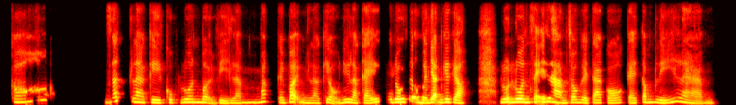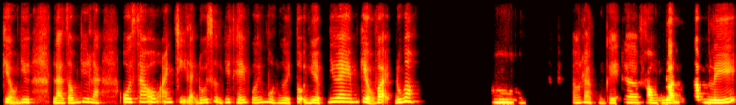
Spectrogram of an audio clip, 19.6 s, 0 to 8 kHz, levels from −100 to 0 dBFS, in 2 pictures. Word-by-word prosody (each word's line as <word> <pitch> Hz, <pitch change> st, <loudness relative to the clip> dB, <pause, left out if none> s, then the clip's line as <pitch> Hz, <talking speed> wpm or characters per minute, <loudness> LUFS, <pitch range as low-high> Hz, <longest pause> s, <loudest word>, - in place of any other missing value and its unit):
Có, 240 Hz, +1 st, -2 dB, 1.0 s
rất -, -, -4 dB, 0.2 s
là 250 Hz, -3 st, +1 dB
kỳ 215 Hz, -2 st, 0 dB
cục 210 Hz, +1 st, -6 dB
luôn 230 Hz, +1 st, +1 dB
bởi 220 Hz, -3 st, 0 dB
vì 175 Hz, +2 st, -3 dB
là 180 Hz, 0 st, -5 dB
mắc 220 Hz, +6 st, -3 dB
cái 200 Hz, -1 st, -5 dB
bệnh 240 Hz, -1 st, +1 dB
là, 180 Hz, -1 st, -6 dB
kiểu 210 Hz, +5 st, -3 dB
như 220 Hz, +4 st, 0 dB
là, 205 Hz, -4 st, +1 dB
cái 185 Hz, +2 st, -2 dB
cái 225 Hz, 0 st, -4 dB
đối 240 Hz, +1 st, +6 dB
tượng -, -, +1 dB
mà 195 Hz, -, +2 dB
nhận 190 Hz, -, +5 dB
kia 240 Hz, -, +7 dB
kìa, 205 Hz, -5 st, +3 dB, 0.5 s
luôn 235 Hz, 0 st, +4 dB
luôn 250 Hz, -2 st, +9 dB
sẽ -, -, 0 dB
làm 215 Hz, -7 st, +3 dB
cho 220 Hz, 0 st, 0 dB
người 200 Hz, -4 st, -1 dB
ta 205 Hz, +3 st, -1 dB
có 190 Hz, 0 st, -3 dB
cái 190 Hz, -2 st, -2 dB
tâm 225 Hz, +4 st, -1 dB
lý 215 Hz, +4 st, -1 dB
là, 215 Hz, -, -2 dB
ừm, 85 Hz, -, -9 dB, 0.3 s
kiểu -, -, -1 dB
như 225 Hz, +2 st, 0 dB, 0.3 s
là, 180 Hz, -1 st, -1 dB
giống 190 Hz, +5 st, -2 dB
như 265 Hz, +1 st, 0 dB
là 205 Hz, -6 st, -3 dB, 0.2 s
"Ôi, 255 Hz, -1 st, +3 dB
sao 260 Hz, 0 st, -2 dB
anh 255 Hz, -1 st, -2 dB
chị 255 Hz, +1 st, -6 dB
lại -, -, -4 dB
đối 205 Hz, +3 st, -3 dB
xử 235 Hz, 0 st, -6 dB
như 235 Hz, -, -1 dB
thế 210 Hz, -1 st, -2 dB
với 200 Hz, +2 st, -5 dB
một 240 Hz, -6 st, -2 dB
người 190 Hz, -2 st, -3 dB
tội 250 Hz, -4 st, +1 dB
nghiệp 200 Hz, -2 st, +1 dB
như 275 Hz, +2 st, +3 dB
em?", 270 Hz, -2 st, +3 dB
kiểu 255 Hz, 0 st, +4 dB
vậy, 220 Hz, -, +1 dB
đúng 225 Hz, +3 st, +2 dB
không? 290 Hz, -1 st, +2 dB, 1.0 s
Ờ, 230 Hz, -, 0 dB, 1.0 s
đó 195 Hz, -, -6 dB
là 235 Hz, -2 st, -1 dB
cũng 180 Hz, -5 st, -12 dB
cái, 175 Hz, 0 st, -4 dB
ờ, 215 Hz, -1 st, -1 dB
vòng 200 Hz, -1 st, +3 dB
luẩn 195 Hz, -2 st, +7 dB, 0.2 s
tâm 220 Hz, 0 st, +1 dB
lý. 205 Hz, -, +4 dB
220 Hz, 225 wpm, -22 LUFS, 195-240 Hz, 1.0 s, luôn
